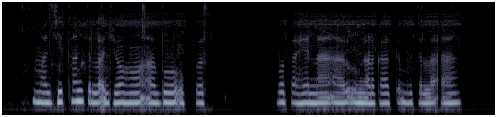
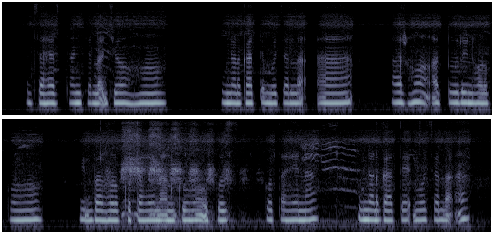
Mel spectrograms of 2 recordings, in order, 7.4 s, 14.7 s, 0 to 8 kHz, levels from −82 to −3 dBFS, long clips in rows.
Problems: constant background noise, low volume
